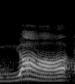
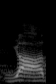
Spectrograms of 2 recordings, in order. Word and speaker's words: Jah: And Jah or Yah, as it's pronounced, which is an abbreviation of Jehovah, is found in verse number 4. Blessed be the Lord, Yah, abbreviation for Jehovah, Jah, or some pronounce that Yah. There's two different pronunciations for the word J-A-H, Yah.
